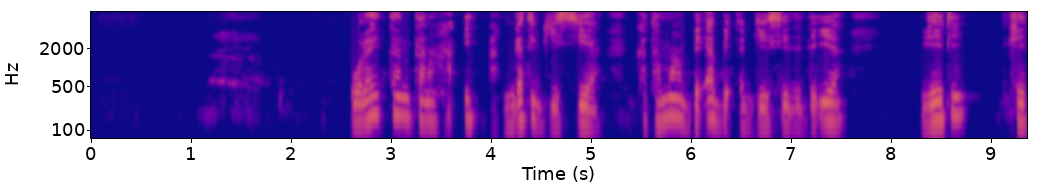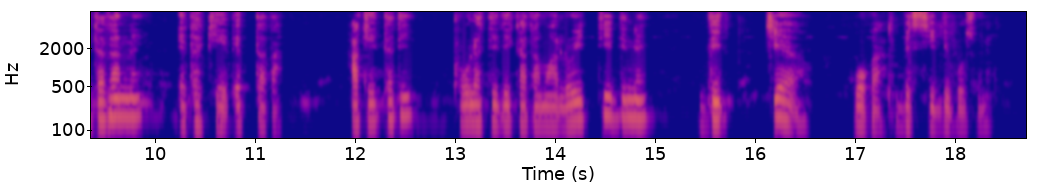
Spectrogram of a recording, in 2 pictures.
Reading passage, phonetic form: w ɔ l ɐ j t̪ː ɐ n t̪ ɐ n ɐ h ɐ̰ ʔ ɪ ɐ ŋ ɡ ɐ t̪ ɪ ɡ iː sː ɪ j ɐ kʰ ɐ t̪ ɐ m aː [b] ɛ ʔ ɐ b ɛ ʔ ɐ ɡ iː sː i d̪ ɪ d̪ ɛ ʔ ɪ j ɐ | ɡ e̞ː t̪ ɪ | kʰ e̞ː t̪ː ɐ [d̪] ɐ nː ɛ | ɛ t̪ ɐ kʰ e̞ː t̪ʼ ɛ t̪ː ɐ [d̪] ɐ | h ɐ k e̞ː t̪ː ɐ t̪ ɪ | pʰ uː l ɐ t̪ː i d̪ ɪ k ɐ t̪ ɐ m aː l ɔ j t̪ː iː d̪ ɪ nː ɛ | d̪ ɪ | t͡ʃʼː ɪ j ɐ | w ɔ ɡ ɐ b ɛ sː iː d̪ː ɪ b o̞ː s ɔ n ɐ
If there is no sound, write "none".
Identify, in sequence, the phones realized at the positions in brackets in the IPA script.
b, t̪, t̪

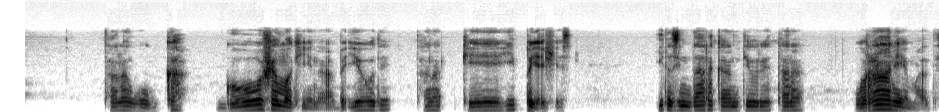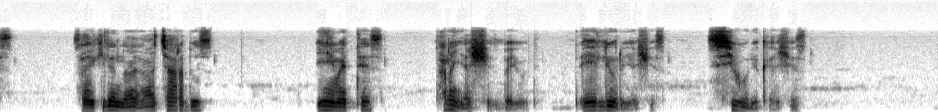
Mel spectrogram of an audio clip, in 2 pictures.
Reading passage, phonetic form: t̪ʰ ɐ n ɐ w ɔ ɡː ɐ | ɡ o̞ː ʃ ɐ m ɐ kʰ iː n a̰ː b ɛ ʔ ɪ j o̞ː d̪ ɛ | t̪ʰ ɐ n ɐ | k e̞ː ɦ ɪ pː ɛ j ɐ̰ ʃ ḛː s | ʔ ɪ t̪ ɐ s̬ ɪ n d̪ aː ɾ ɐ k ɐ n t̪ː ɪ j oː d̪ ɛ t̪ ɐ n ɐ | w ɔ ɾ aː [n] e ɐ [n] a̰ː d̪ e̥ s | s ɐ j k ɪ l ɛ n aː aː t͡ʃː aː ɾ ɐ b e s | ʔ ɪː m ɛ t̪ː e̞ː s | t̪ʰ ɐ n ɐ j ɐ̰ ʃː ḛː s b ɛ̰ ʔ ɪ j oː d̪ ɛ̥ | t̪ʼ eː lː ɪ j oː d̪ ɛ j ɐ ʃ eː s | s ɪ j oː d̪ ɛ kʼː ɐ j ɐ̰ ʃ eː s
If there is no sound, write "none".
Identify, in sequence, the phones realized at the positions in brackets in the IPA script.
n, m

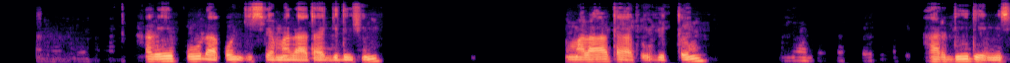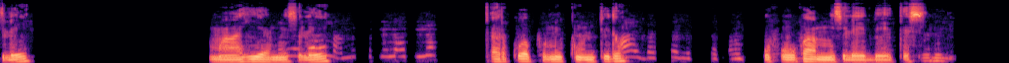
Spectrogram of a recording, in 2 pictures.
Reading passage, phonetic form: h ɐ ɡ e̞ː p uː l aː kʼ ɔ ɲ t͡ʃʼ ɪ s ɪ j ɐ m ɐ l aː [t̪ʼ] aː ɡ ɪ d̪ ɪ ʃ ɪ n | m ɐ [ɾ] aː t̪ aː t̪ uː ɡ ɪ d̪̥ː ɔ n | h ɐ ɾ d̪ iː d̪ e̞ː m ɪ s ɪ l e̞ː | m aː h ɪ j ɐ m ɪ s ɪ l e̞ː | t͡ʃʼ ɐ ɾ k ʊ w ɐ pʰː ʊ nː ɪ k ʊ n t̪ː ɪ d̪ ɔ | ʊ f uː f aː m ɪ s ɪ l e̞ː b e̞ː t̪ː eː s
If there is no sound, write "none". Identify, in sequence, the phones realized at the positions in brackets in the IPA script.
t̪, l

